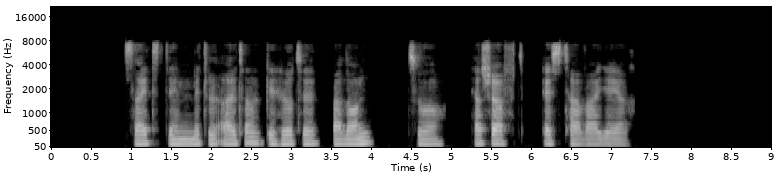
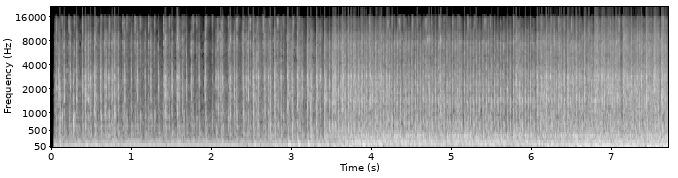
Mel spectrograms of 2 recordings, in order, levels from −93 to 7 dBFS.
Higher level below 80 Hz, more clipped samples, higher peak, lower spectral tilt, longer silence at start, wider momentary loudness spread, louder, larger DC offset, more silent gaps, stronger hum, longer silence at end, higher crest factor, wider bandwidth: second, -62 dBFS vs -16 dBFS; second, under 0.1% vs 0.5%; second, -6 dBFS vs 0 dBFS; about the same, -4 dB/octave vs -4 dB/octave; first, 0.9 s vs 0.05 s; first, 11 LU vs 7 LU; second, -25 LUFS vs -9 LUFS; neither; first, 3.43-3.50 s, 4.09-4.44 s, 5.01-5.22 s, 5.96-6.12 s vs none; neither; first, 1.8 s vs 0 s; first, 20 dB vs 8 dB; second, 8.2 kHz vs 17 kHz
